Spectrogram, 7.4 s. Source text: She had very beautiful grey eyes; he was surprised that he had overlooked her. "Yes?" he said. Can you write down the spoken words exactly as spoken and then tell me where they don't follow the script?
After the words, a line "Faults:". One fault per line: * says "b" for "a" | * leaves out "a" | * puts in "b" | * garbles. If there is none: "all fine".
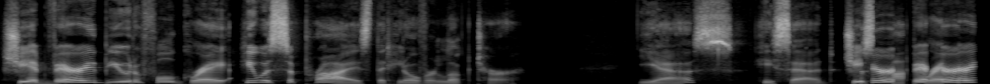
She had very beautiful grey; he was surprised that he overlooked her. "Yes?" he said. [garbled]
Faults:
* leaves out "eyes"
* leaves out "had"
* garbles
